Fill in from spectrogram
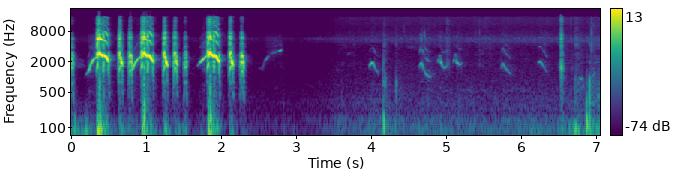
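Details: Partridge (teetar) chick calls: a quick burst of loud, harsh, arched notes with softer clicks between, about one per second, then near silence broken by faint chirps and a single tap.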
